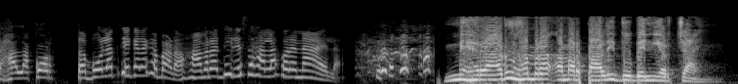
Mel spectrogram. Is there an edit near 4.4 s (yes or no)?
yes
